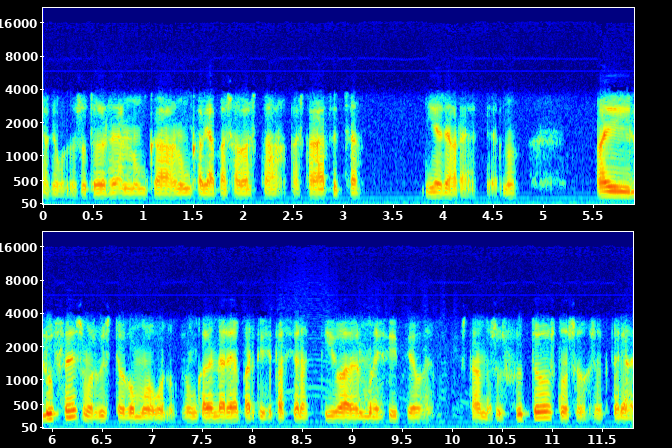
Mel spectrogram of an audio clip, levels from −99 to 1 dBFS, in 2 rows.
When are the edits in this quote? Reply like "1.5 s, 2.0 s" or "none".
none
